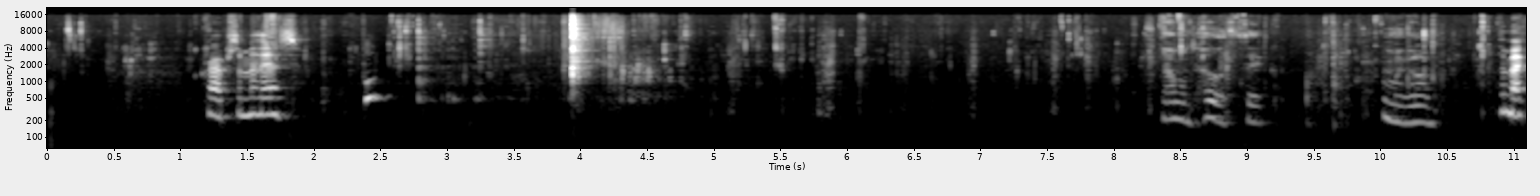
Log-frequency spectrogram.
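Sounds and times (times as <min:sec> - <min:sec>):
food crunch: 0:01.9 - 0:11.0
chewing: 0:04.4 - 0:11.0.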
